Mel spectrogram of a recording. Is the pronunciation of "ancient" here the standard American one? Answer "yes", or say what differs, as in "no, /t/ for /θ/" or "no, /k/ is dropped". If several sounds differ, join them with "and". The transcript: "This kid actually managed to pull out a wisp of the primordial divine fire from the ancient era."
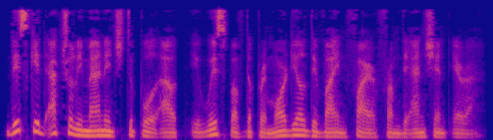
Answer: yes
